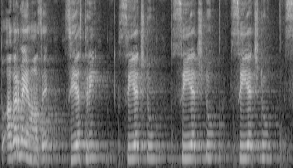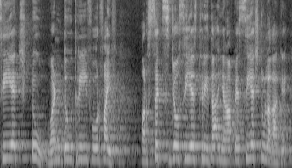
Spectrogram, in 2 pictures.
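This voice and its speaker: A man's voice: sits high, flat delivery, a little slow. A man teaching chemistry to school students, talking them through each step and counting atoms aloud. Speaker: science teacher. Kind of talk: explaining chemistry at a whiteboard. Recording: echoey room, long reverb.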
